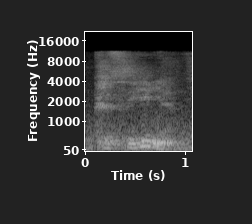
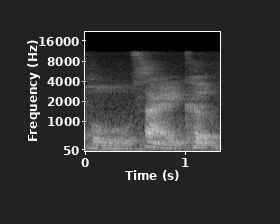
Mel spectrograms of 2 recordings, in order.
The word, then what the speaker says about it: Psyche: 所以那个普赛克，它根本就不是克哎，它是 he 的音哎，超酷的。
